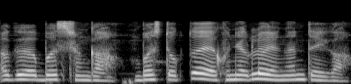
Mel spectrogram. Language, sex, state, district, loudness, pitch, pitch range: Wancho, male, Arunachal Pradesh, Longding, -15 LUFS, 215 Hz, 205-220 Hz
